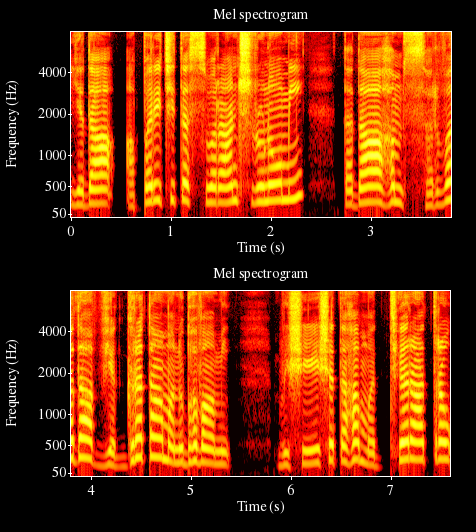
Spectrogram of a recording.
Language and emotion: Sanskrit, fearful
